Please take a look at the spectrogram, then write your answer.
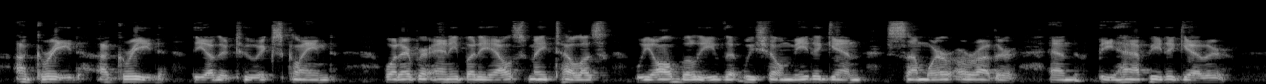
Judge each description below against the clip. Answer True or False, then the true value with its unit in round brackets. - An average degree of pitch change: False (1.4 semitones)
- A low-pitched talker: True (115 Hz)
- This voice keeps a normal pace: False (130 wpm)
